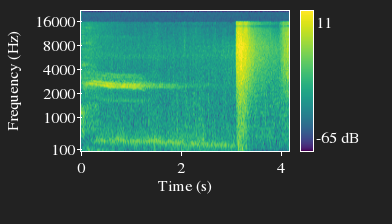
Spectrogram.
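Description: Air rushes past during a fast fall.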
